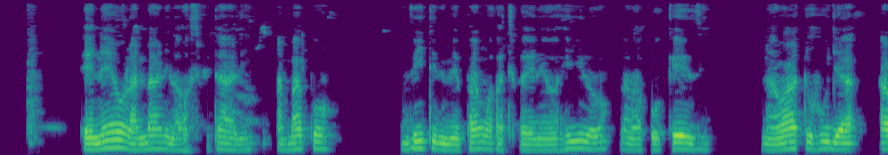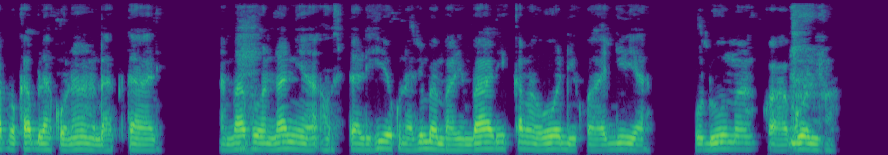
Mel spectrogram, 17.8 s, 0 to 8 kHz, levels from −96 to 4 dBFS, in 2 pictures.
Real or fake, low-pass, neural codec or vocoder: real; 7.2 kHz; none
